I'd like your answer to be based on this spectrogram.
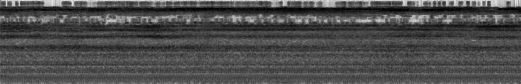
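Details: Steady mechanical motor hum, no breaks, of a nebulizer compressor running while a child with a cough breathes medication through a mask; nebulizer compressor running.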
